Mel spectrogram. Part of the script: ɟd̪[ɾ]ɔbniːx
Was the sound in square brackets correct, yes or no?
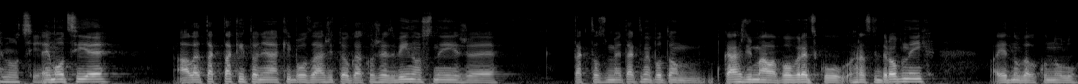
yes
